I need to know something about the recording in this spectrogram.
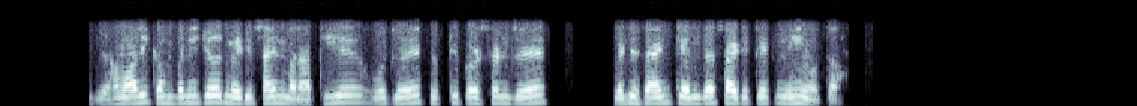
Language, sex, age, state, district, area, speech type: Urdu, male, 30-45, Delhi, North East Delhi, urban, conversation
